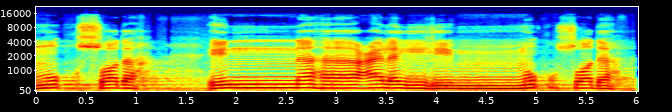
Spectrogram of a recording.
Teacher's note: یہ گولتا آیت کی وجہ سے ساکن ہو جائے گا، ہائے ساکنہ ہو جائے گا ، تو مو صدہ، انہا علیہم مؤصدہ، فا کے نیچے زیر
